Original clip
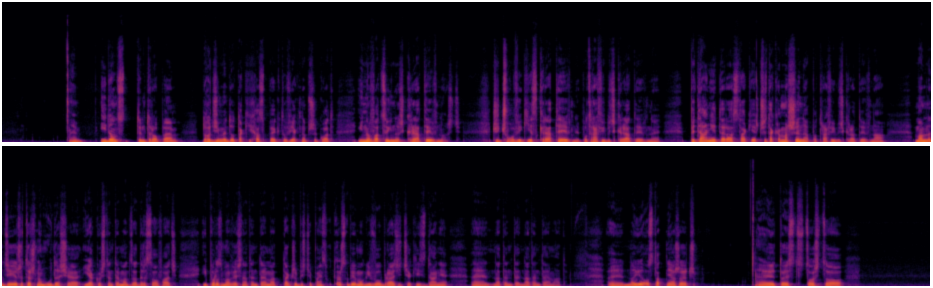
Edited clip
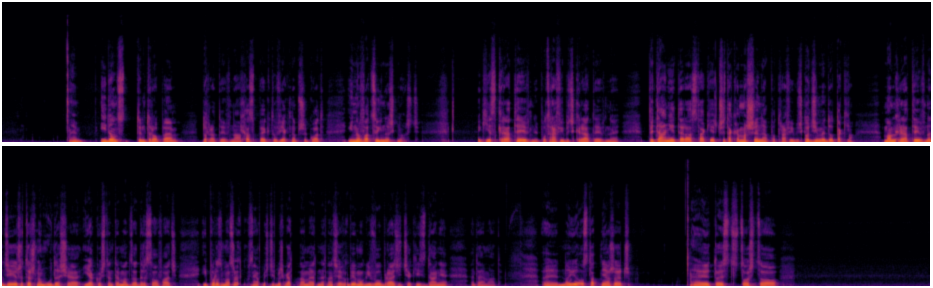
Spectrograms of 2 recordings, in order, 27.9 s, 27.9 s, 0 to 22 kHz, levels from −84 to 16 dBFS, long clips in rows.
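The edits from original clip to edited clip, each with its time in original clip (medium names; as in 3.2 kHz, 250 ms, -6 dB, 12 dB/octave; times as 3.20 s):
3.06–3.72 s: swap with 12.66–13.17 s
6.08–6.55 s: move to 13.87 s
7.38–7.76 s: room tone
17.34–19.08 s: reverse
21.00–21.98 s: delete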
